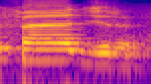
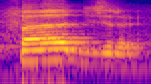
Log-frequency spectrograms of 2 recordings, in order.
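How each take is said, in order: First: The word ends on a bare r sound. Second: The word ends on a bare r sound.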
